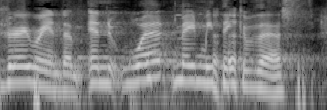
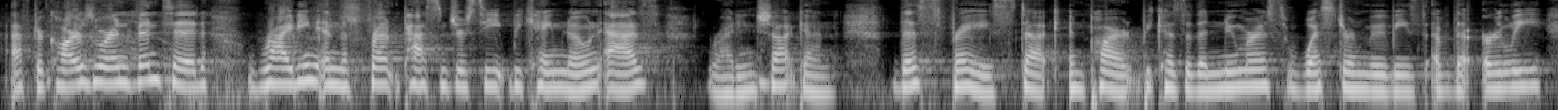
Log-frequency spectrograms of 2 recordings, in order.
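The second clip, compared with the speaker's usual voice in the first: ordinary delivery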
